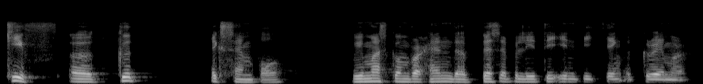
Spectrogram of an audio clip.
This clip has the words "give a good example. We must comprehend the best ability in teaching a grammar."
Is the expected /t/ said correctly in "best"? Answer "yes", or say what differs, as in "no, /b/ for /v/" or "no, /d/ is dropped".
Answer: no, /t/ is dropped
